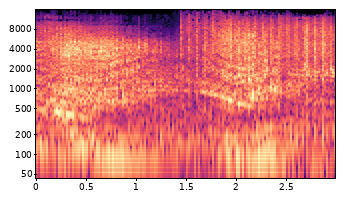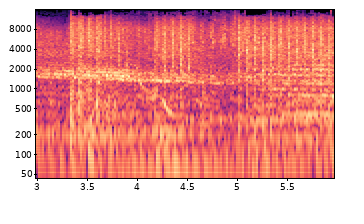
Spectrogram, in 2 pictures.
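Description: gunfire

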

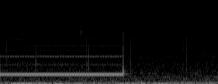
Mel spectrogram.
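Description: telephone dialing a call

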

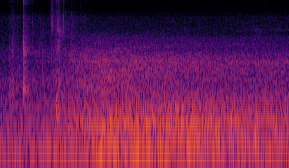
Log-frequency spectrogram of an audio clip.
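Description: airplane flying overhead

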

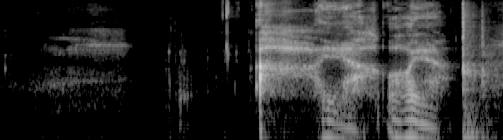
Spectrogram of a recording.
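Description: sipping coffee

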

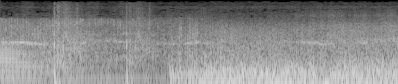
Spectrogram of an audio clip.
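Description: bomb explosion

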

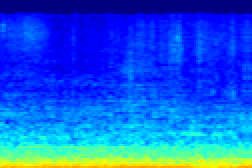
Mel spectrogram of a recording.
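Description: car driving

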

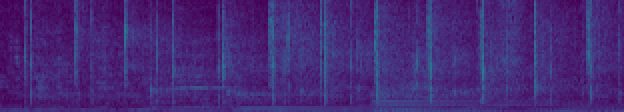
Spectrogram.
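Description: audience members clapping

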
